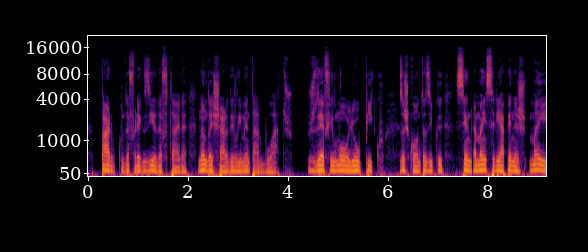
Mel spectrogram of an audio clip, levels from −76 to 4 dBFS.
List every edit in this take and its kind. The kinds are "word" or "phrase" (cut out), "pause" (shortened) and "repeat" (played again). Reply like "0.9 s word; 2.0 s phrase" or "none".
2.1 s pause; 4.3 s pause; 6.2 s word; 6.9 s word; 7.7 s word

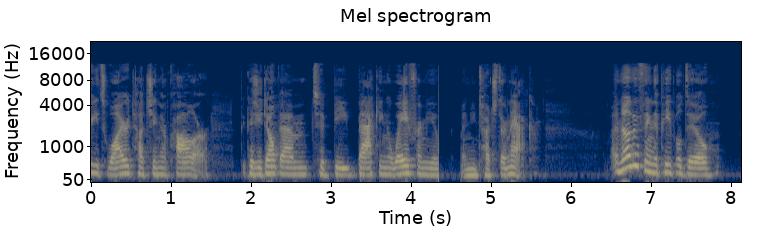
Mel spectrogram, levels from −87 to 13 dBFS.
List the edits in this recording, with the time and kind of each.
2.3 s word

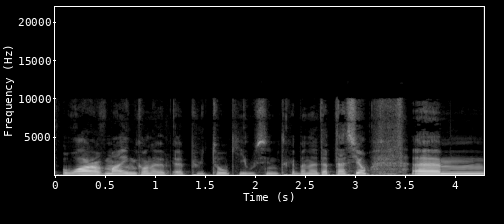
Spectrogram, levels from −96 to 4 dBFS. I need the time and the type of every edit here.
1.1 s word; 1.7 s word

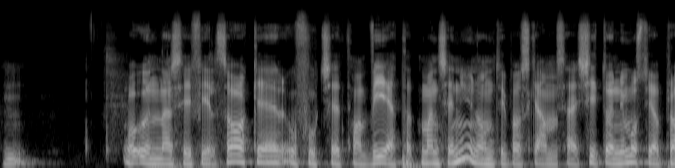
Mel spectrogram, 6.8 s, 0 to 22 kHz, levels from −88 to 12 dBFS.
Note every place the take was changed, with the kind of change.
3.5 s word; 5.6 s word

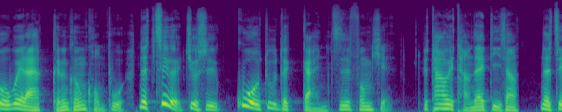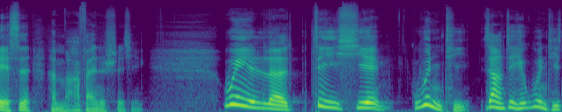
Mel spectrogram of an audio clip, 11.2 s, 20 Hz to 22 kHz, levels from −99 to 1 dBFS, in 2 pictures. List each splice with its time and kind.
1.3 s pause; 5.2 s phrase

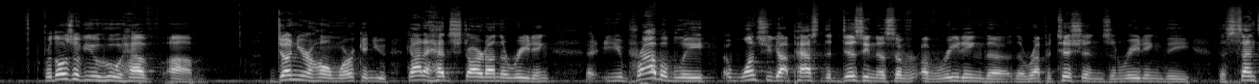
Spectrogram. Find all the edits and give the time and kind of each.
7.1 s pause

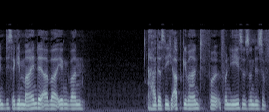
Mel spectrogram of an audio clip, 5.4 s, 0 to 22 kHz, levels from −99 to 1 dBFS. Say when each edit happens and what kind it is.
none

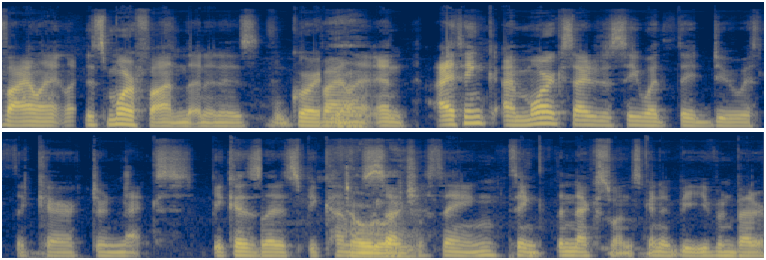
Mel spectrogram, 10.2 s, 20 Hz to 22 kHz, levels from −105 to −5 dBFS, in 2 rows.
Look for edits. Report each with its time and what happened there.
2.1 s word; 2.8 s pause; 6.8 s word; 8.5 s word

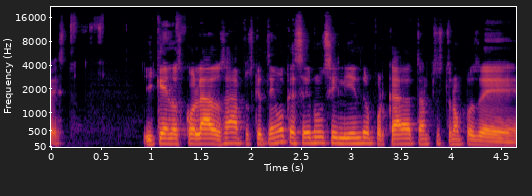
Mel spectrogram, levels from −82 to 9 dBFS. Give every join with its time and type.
none

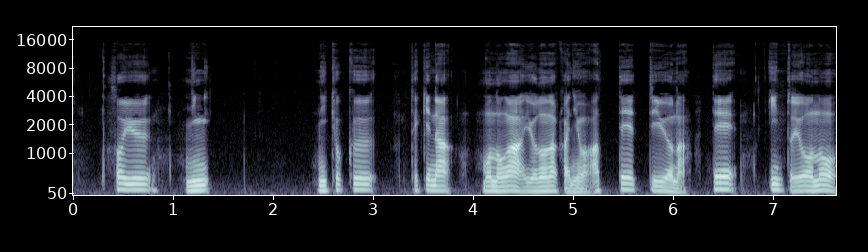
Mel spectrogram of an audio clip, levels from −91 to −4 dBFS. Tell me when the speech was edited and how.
6.3 s pause

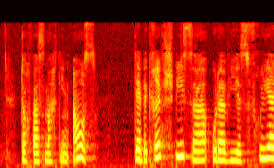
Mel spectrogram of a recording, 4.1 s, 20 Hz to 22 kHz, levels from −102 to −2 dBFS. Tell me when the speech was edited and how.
none

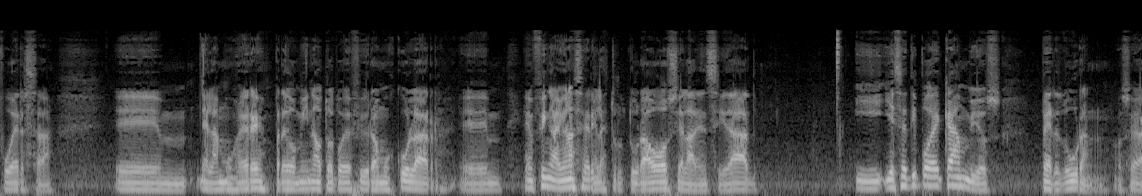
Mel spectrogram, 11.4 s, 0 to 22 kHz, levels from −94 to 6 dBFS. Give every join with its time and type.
3.4 s word; 5.9 s phrase

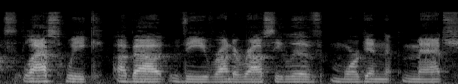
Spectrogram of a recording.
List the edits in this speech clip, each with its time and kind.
1.1 s pause

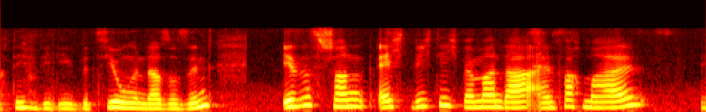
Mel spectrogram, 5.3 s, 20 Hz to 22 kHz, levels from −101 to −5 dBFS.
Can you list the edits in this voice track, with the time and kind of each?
none

